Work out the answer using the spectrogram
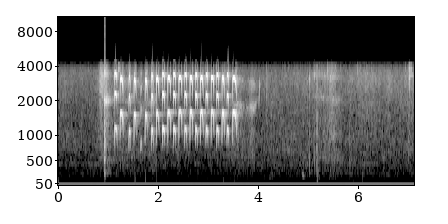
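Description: A bird calling: a rapid, even run of about twenty short, squeaky pitched notes lasting about two and a half seconds, starting about a second in just after a sharp click.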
